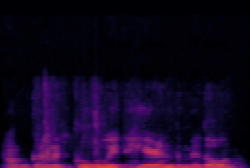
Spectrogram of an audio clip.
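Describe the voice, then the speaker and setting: Speaking fast in a lowish voice, this woman comes through with phone-quality sound. She walks young children through a craft in a relaxed, supportive way, musing aloud about each step as she works with her hands. The recording carries faint background noise and little clicks.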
